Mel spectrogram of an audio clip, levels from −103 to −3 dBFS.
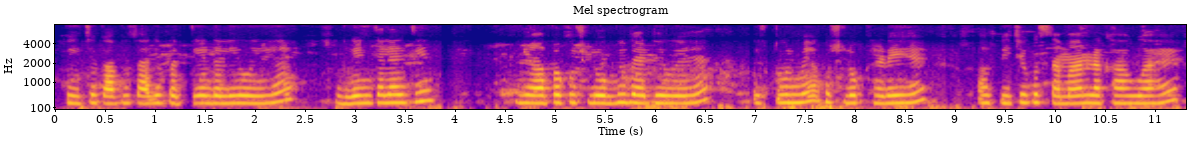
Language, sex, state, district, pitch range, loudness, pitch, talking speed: Hindi, female, Bihar, Vaishali, 265-285 Hz, -17 LUFS, 270 Hz, 165 wpm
